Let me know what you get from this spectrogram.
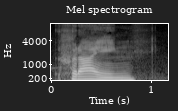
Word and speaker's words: Hulaing: Okay, because I was like Hulaing, and then they start saying it, and you're like, oh, Hulaing is pronounced Hulaing, which is the same pronunciation as flying.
